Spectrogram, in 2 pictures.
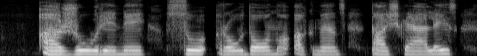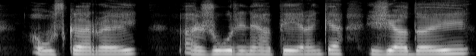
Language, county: Lithuanian, Vilnius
